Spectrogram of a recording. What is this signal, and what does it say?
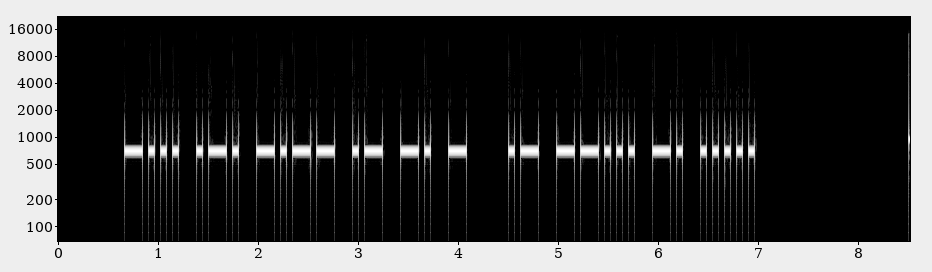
Morse code, heard as a keyed tone, about 20 wpm, 700 Hz. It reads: BRYANT A7N5
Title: CWT Exchange 20wpm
